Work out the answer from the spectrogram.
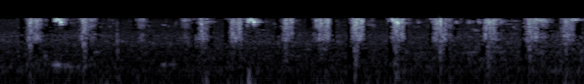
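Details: Alert mother sparrow chirping aggressively beside her nest with chicks when another sparrow nears; steady string of single harsh chirps roughly every half second over a faint background hiss.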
